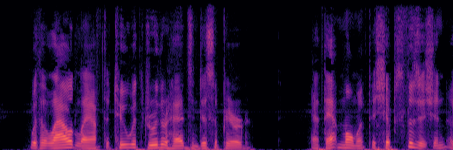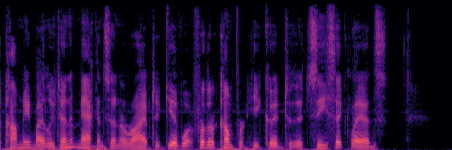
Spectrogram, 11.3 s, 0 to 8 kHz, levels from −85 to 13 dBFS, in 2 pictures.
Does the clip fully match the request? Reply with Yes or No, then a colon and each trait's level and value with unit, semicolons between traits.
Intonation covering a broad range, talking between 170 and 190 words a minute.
No: average, 3.5 semitones; average, 175 wpm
